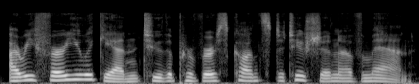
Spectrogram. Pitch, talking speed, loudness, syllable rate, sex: 165 Hz, 145 wpm, -18 LUFS, 4.3 syllables/s, female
